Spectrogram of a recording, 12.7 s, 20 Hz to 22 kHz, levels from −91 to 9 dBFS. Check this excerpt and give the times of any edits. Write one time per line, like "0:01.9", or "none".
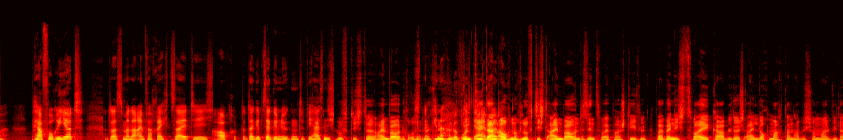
0:01.5
0:03.2
0:05.0
0:09.8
